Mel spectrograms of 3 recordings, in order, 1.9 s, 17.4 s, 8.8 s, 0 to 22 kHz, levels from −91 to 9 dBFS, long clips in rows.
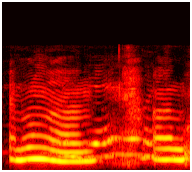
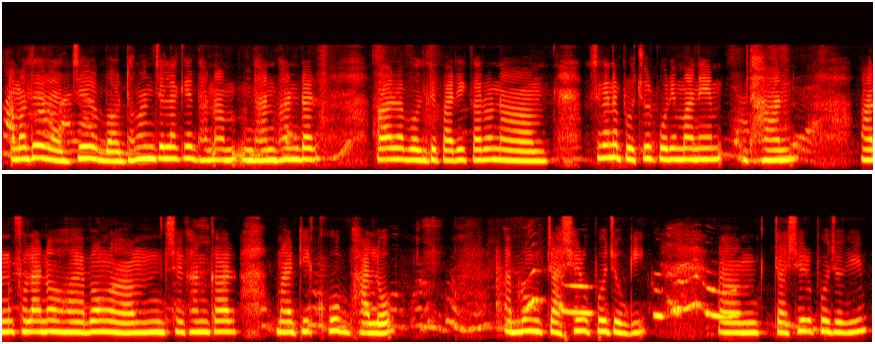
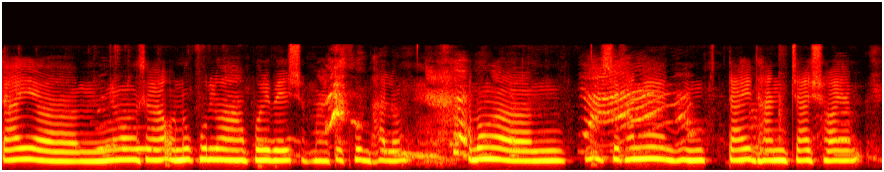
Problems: constant background noise, background conversations at intervals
